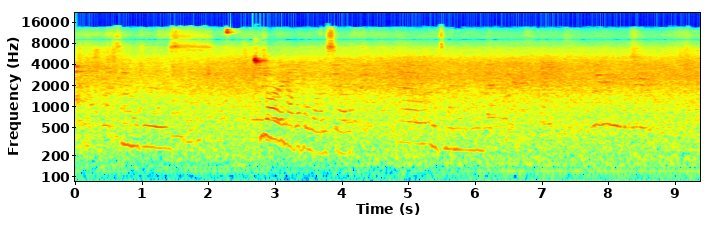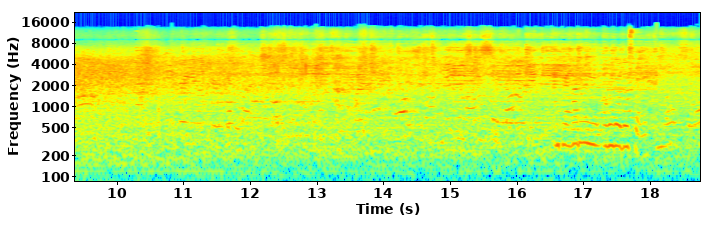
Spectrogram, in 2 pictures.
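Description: A woman talks casually close by.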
